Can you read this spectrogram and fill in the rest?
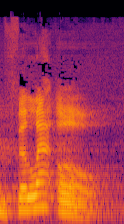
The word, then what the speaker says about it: phileo: Then there is a third word, which we pronounce in the Greek language by the word phileo, spelled out, it's P-H-I-L-E-O, phileo.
